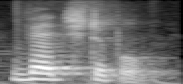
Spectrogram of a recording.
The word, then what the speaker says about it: vegetable: the first word is vegetable vegetable now this word is a challenge because it looks like there should be four syllables in this word vegetable but there's not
